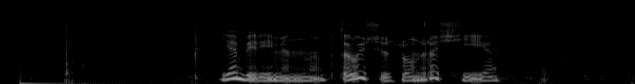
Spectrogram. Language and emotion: Russian, sad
